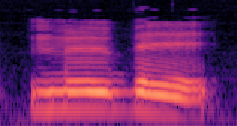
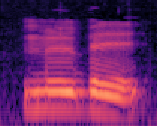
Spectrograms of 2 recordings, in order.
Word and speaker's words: Möbel: This is how you pronounce furniture in German. – Möbel. Möbel.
